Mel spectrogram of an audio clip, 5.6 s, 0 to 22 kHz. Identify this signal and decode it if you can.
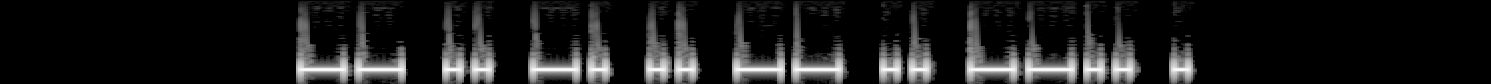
Morse code, heard as a keyed tone, about 22 wpm, 700 Hz. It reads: MINIMIZE
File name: practice / 22wpm / Eight Letter Words - 22wpm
